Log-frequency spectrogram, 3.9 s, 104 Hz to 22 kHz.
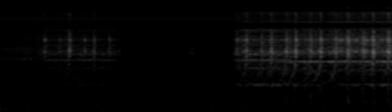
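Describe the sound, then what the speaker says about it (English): Electronic scanning effect from a 1:6 scale Captain Kirk command chair replica by Quantum Mechanix, a close, steady buzzing, whirring pattern with repeated bright pulses, dropping out briefly midway before resuming louder. "All the lights light up when the instrument scanning sound plays."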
